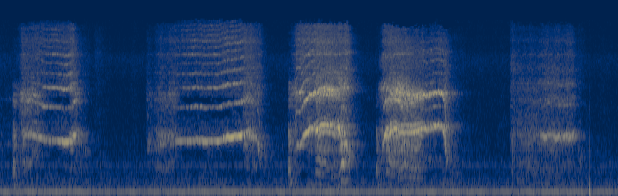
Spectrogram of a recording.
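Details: An excited pet macaw, indoors while the family watches TV, gives five loud, harsh screeches, each about a second long, with brief pauses between; a steady low hum runs underneath.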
